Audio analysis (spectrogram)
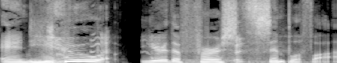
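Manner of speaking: loud, slow declaration; hammed-up loud breakup verdict; mock pronouncement. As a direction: announce it grandly. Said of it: "That was my attitude".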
